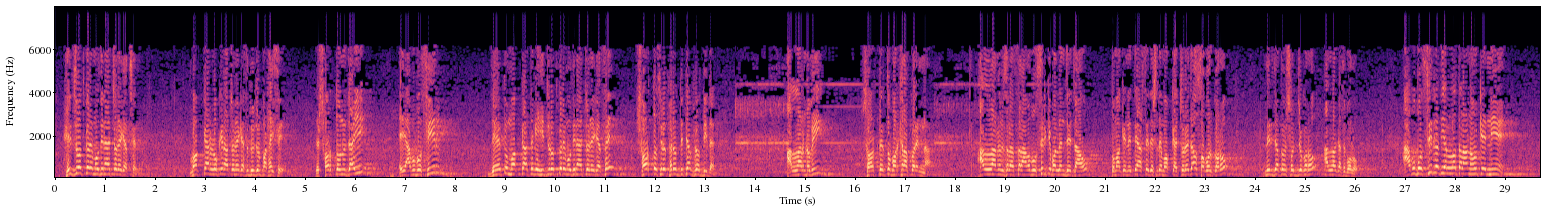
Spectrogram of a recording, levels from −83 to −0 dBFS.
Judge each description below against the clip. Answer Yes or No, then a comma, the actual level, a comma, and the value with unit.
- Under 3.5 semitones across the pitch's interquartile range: Yes, average, 2.7 semitones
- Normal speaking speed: No, fast, 125 wpm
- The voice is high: Yes, high, 225 Hz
